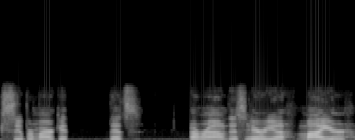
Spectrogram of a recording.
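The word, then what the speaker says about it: Meijer: that's around this area meyer it's pronounced m-e-i-j-e-r big stores stores are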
